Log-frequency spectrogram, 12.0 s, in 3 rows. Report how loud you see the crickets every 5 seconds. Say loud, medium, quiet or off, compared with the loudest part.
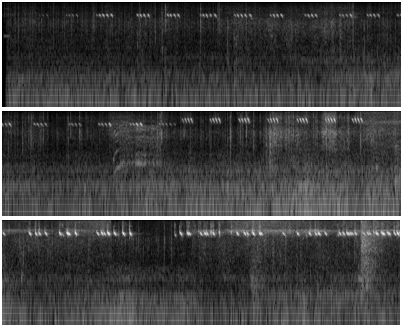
quiet, loud, loud.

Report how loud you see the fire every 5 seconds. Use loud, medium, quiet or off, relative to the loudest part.
medium, loud, medium.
